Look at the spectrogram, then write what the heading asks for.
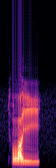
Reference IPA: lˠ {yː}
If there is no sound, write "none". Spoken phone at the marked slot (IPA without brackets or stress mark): iː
